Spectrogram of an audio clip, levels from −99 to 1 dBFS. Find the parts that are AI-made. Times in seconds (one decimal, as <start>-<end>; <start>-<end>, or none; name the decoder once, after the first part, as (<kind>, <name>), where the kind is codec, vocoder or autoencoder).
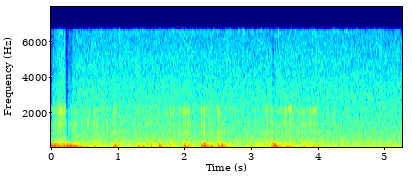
0.9-2.8 (autoencoder, DAC-VAE)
